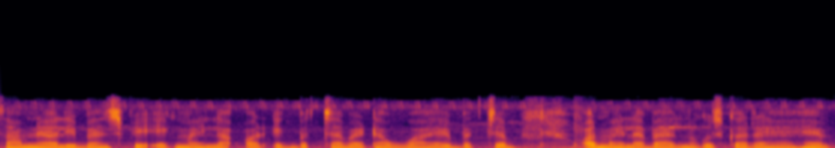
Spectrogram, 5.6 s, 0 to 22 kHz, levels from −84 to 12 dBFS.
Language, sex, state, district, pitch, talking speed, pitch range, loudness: Hindi, female, Uttar Pradesh, Lucknow, 225 Hz, 225 wpm, 215-230 Hz, -19 LUFS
